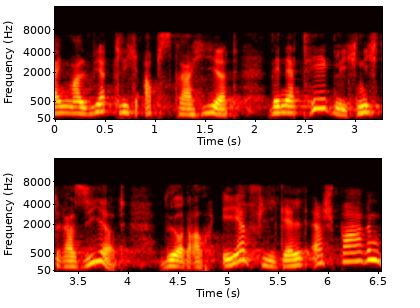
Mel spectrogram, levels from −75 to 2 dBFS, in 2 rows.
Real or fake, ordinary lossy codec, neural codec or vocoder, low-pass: real; none; none; 7.2 kHz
